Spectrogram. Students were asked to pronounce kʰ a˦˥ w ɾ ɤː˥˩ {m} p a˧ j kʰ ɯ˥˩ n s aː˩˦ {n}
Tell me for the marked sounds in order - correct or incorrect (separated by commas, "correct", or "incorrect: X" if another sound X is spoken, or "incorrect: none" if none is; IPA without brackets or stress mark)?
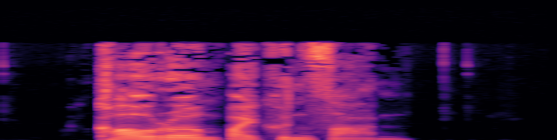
correct, correct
